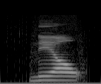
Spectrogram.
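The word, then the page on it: niao: tone 1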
